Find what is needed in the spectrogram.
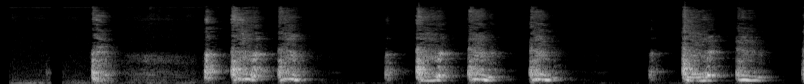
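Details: Young woman during a live stream: repeated sharp dry cough bursts, about ten in eight seconds, some in quick pairs.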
